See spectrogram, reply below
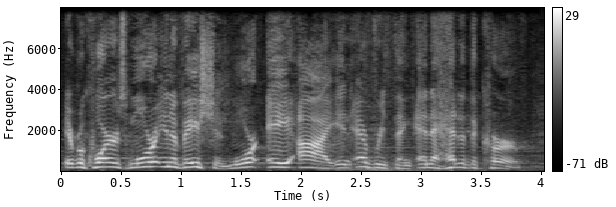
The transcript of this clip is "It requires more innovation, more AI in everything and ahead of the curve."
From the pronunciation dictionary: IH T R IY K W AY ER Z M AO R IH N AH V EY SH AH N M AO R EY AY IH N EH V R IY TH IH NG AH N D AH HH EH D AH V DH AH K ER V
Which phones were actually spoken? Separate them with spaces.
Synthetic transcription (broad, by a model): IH T R IY K W AY ER Z M AO R IH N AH V EY SH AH N M AO R EY AY IH N EH V R IY TH IH NG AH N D AH HH EH D AH V DH AH K ER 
